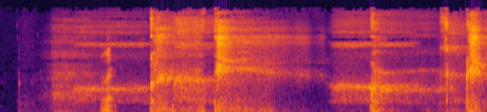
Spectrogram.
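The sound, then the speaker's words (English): A person imitates a villain's mechanical respirator. Loud, rasping, hissing breaths in and out repeat a few times in a slow, heavy rhythm. “Would you rather talk like Yoda or breathe like Darth Vader? How's Darth Vader breathe?”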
